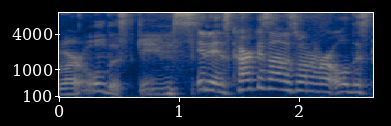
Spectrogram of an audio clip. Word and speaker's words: Carcassonne: wars game star wars carcassonne i am definitely pronouncing that wrong that's how we pronounce it carcassoni carcassonne is one of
